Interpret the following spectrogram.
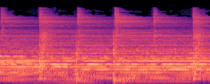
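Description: Brass band playing with a drum kit: sustained chords over a steady beat of drum hits, about two and a half a second.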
